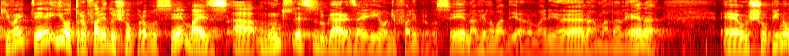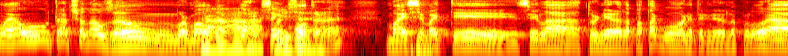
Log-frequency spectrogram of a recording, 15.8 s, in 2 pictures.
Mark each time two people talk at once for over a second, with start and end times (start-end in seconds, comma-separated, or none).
9.9-11.2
